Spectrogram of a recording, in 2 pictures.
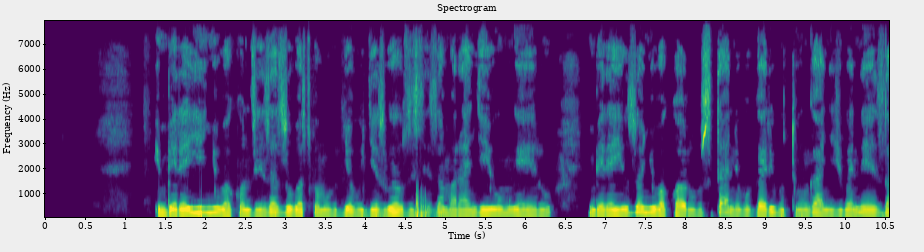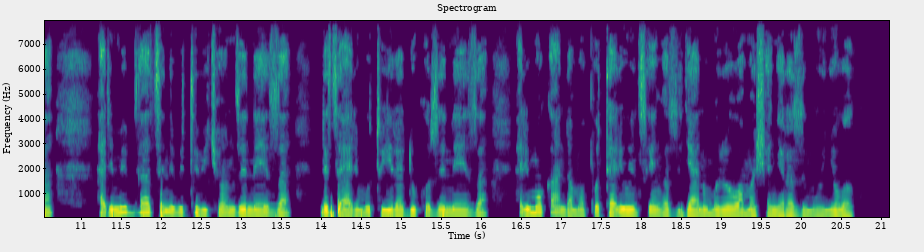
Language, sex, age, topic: Kinyarwanda, female, 25-35, education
